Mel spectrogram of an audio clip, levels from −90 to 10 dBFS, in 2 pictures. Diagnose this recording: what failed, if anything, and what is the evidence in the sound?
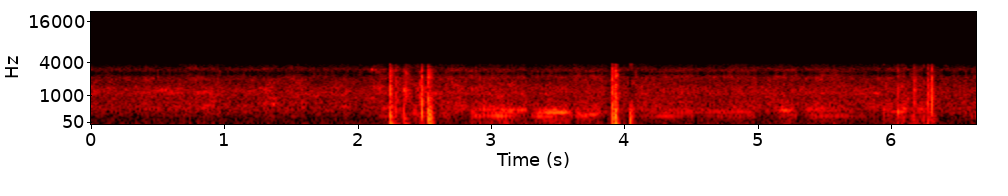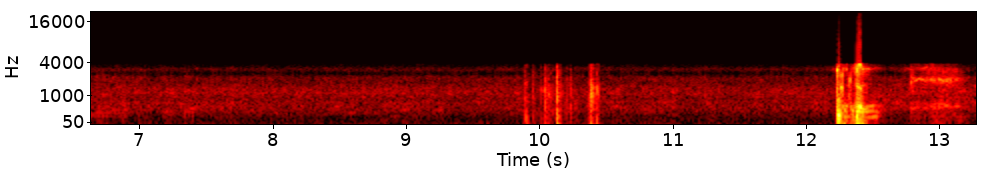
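Throughout the speech there is a buzzy, gravelly roughness, with nothing heard below about 300 Hz or above 3.7 kHz. That is the sound of the GSM full-rate codec, a codec-stage fault at a rate that fits the 13 kbit/s full-rate coder. It rebuilds the voice from a vocal-tract filter excited by coarse, regularly spaced pulses that keep only part of the excitation detail, so the natural texture becomes a grainy buzz, plainly audible across the whole recording.

Superimposed on that are bursts of squawking, popping and gargling at 2.22–2.59 s, 3.88–4.09 s, 5.94–6.35 s, 9.88–10.48 s and 12.23–12.47 s, the longest at 9.88 s. These are GSM bit errors, a network-stage fault. Corrupted bits on the radio link reached the decoder and scrambled the filter, pitch and gain parameters frame by frame. The voice's spectrum is bent out of shape and its level jumps erratically for the span of each burst.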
